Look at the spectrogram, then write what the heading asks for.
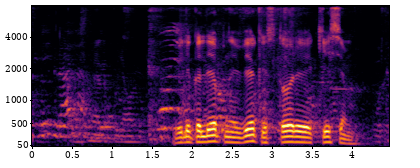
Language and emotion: Russian, neutral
